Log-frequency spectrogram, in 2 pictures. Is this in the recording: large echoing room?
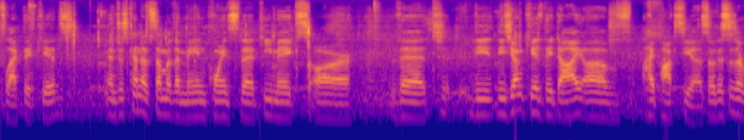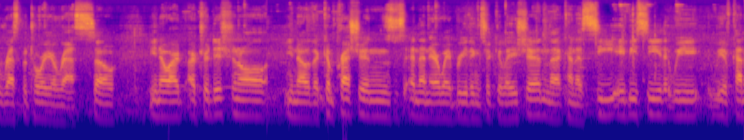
no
